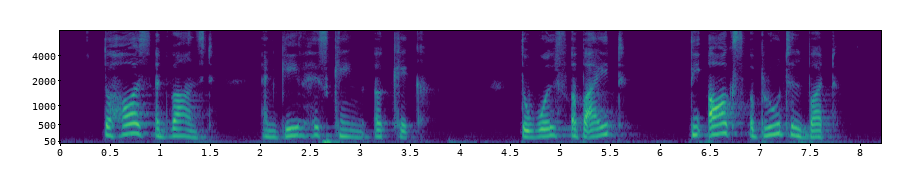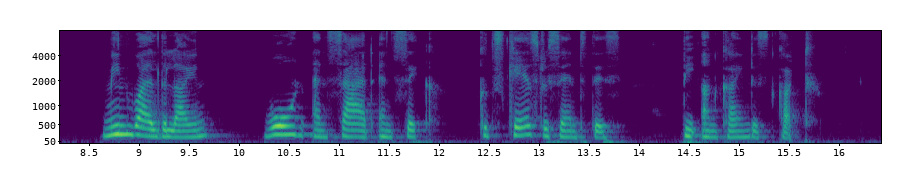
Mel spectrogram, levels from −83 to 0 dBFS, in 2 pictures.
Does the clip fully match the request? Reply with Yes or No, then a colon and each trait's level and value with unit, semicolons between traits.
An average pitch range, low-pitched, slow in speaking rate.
No: average, 3.8 semitones; medium, 185 Hz; slow, 120 wpm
